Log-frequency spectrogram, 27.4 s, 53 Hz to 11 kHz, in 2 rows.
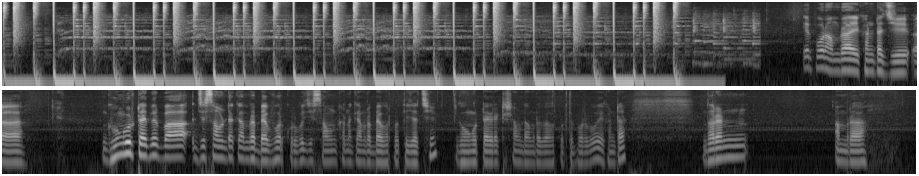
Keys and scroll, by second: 11.5 space.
